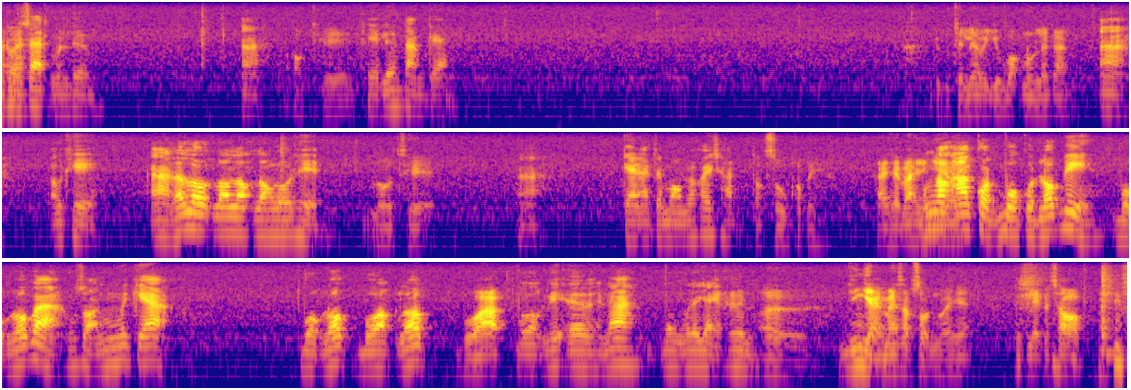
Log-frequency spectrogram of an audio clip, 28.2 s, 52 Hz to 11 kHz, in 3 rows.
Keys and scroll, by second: 12.1 e, 19.5 w, 21.2 e, 26.5 -.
